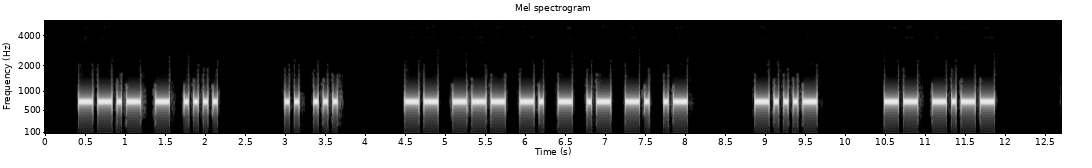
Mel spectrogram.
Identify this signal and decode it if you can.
Morse code, heard as a keyed tone, about 20 wpm, 700 Hz. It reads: QTH IS MONTANA <BT> MY
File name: UK MASTER QSOs TRAINING / 20WPM / UK MASTER QSOs 0044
